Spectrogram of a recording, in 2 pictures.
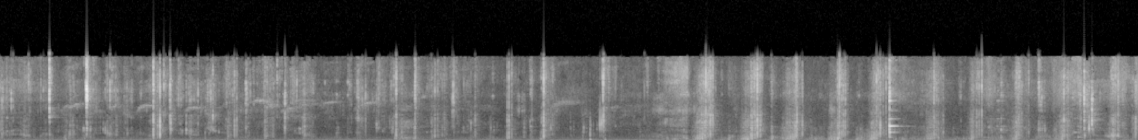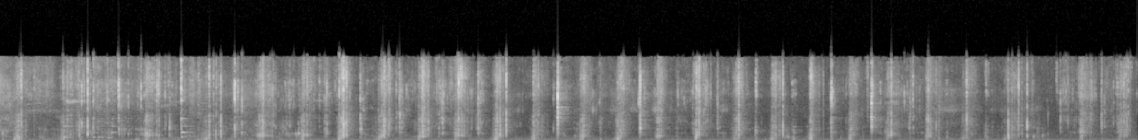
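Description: Close-miked crunchy chewing of a mouthful of sesame seeds: a dense run of small crackles and crunches that grows louder about a third of the way in and settles into about two chews a second. A steady low hum runs underneath.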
